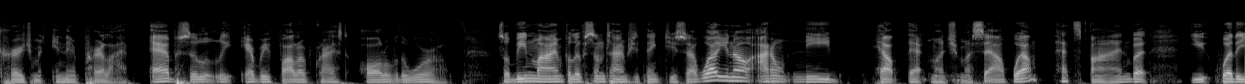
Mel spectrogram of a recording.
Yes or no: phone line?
no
